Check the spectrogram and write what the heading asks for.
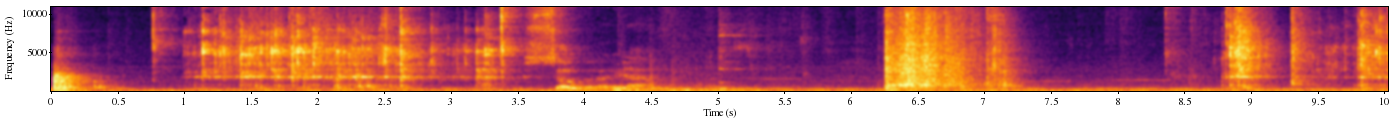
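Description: Ice cubes clinking and rattling in a cup of iced coffee, in a few separate bouts.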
